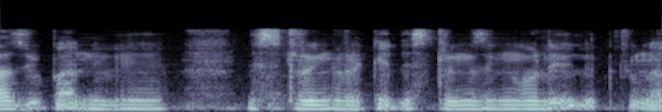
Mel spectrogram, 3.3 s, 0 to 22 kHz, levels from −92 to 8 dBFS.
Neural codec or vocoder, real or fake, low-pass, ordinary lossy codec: vocoder, 22.05 kHz, 80 mel bands, HiFi-GAN; fake; 7.2 kHz; none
